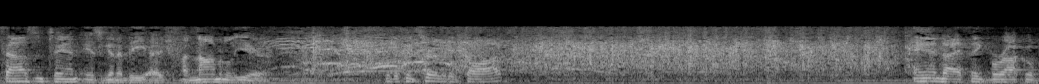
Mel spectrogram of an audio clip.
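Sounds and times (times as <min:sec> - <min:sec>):
speech: 0:00.0 - 0:03.1, 0:03.8 - 0:05.2, 0:09.1 - 0:10.3
crowd cheering and applauding: 0:02.9 - 0:09.1.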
